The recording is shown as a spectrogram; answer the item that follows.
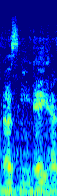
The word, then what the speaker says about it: Sean: the pronounced Dean but Sean is s-e-a-n but pronounced Sean steam same okay third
